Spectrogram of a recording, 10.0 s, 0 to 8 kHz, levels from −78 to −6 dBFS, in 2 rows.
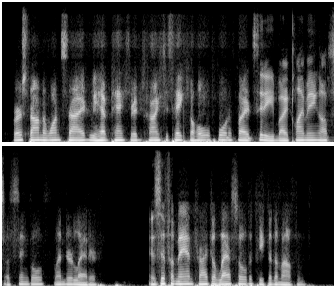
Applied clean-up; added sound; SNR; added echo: neural mask model DeepFilterNet 3.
